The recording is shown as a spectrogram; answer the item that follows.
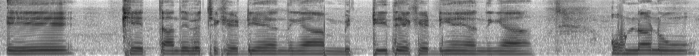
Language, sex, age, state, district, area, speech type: Punjabi, male, 18-30, Punjab, Bathinda, rural, spontaneous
